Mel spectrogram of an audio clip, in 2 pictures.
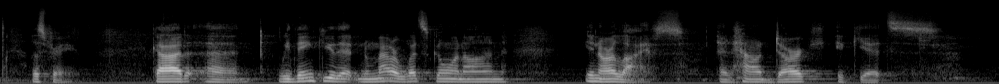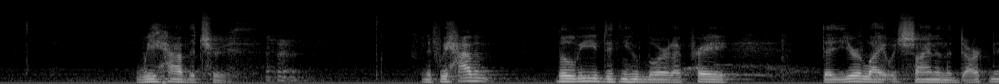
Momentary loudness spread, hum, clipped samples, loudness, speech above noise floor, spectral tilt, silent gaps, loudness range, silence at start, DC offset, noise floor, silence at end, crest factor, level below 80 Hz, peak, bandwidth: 19 LU; none; under 0.1%; -29 LUFS; 25 dB; -6 dB/octave; none; 9 LU; 0 s; under 0.1%; -54 dBFS; 0 s; 26 dB; -54 dBFS; -6 dBFS; 14.5 kHz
